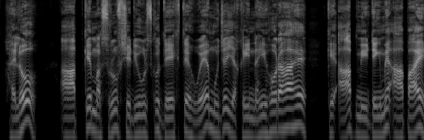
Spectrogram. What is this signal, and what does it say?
Speech in Urdu. There is no code.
